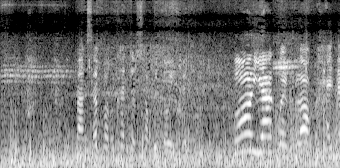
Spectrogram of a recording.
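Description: Steady low rumble of wind buffeting the microphone on a moving open-sided rickshaw, with women's voices talking briefly over it about a second in and again near the end.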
